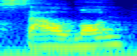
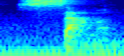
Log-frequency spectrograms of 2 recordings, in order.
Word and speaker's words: salmon: This one has a silent letter. It's not salmon, just get rid of the L. It's salmon. Salmon.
